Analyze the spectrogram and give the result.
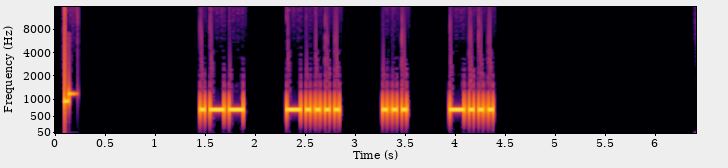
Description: Morse code, heard as a keyed tone, about 25 wpm, spaced as for 14 wpm, 700 Hz. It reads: W6SB
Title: USA Call Signs - 3x Character Spacing - 25wpm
